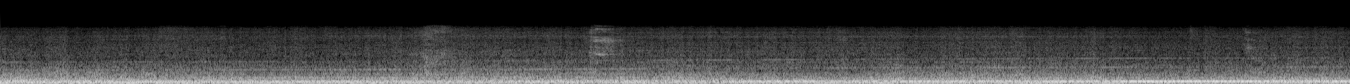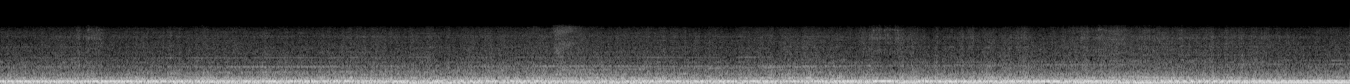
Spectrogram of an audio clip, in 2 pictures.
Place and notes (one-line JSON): {"title": "R. Ginjal, Portugal - Barco", "date": "2018-04-04 17:32:00", "description": "Som do barco de travessia Cacilhas - Cais do Sodré", "latitude": "38.69", "longitude": "-9.15", "altitude": "4", "timezone": "Europe/Lisbon"}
